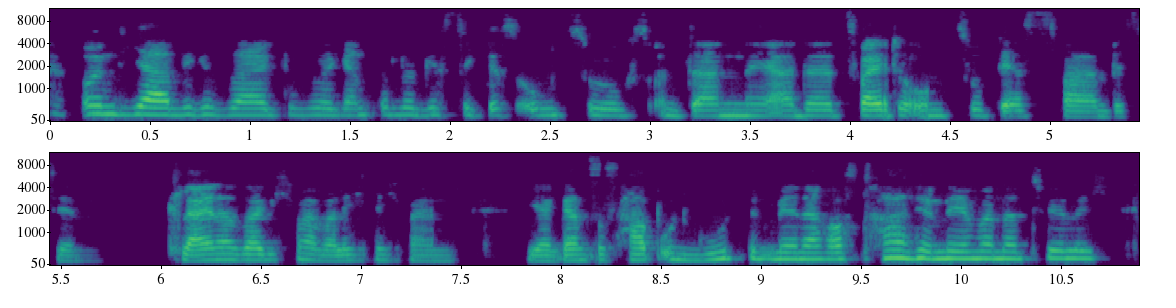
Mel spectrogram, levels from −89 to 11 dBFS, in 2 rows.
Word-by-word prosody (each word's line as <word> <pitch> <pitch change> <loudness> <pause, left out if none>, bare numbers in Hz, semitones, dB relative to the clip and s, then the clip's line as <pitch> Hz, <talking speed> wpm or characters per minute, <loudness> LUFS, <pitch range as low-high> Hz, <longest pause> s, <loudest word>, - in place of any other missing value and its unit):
Und 235 -3 0
ja, 210 -2 +6
wie 215 - -4
gesagt, 195 -2 -2
diese 195 0 -7
ganze 205 +2 -7
Logistik 200 -1 -9
des 180 0 -7
Umzugs 190 -1 -6
und 180 -3 -8
dann, 180 +1 +1
ja, 175 -1 -1
der 180 0 -1
2. 180 0 +5
Umzug, 180 0 -5
der 170 - +2
ist 170 - -21
zwar 160 -1 0
'n 160 - -7
bisschen 160 -2 -11 0.3
kleiner, 175 +1 +5
sag 175 -1 +2
ich 175 - -18
mal, 180 -3 -2
weil 155 +1 -1
ich 165 +1 -13
nicht 165 0 -11
mein, 155 0 -10 0.3
ja, 155 - 0
ganzes 165 +2 -1
Hab 175 0 +1
und 175 -3 -3
Gut 210 +5 -2
mit 215 - -2
mir 200 0 +2
nach 195 0 +3
Australien 215 +2 +3
nehme 215 0 +4
natürlich. 220 +2 -1
185 Hz, 215 wpm, -24 LUFS, 175-205 Hz, 0.3 s, ja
